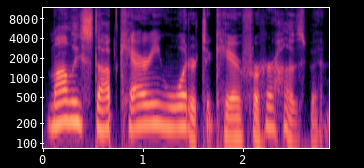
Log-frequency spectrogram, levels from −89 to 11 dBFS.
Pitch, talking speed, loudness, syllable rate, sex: 175 Hz, 190 wpm, -17 LUFS, 5.1 syllables/s, female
